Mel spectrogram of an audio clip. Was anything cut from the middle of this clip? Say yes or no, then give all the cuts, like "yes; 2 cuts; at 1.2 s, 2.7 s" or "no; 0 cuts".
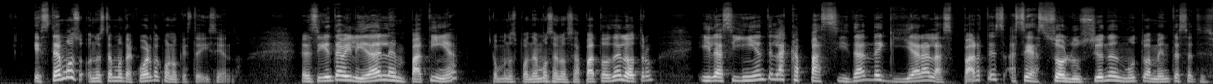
no; 0 cuts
